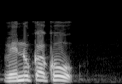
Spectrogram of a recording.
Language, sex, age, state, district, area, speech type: Telugu, male, 45-60, Telangana, Mancherial, rural, read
